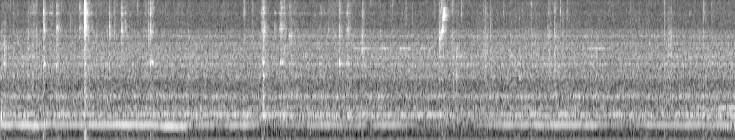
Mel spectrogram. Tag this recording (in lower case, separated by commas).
insect, power tool, animal, tools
